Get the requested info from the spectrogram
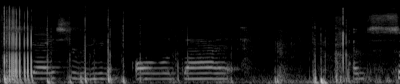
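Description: A person's voice making wordless sounds in short held notes, over sharp clicks and knocks from the camera being handled, with a loud burst at the very start.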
